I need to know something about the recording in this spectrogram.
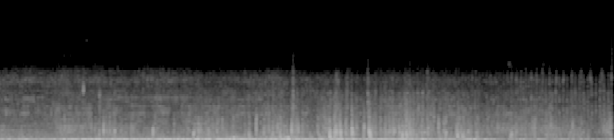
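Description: Wind buffeting the bike-mounted camera's microphone as a mountain bike rolls over loose gravel, a steady rumble with the tyres crunching and the bike rattling over small stones, easing slightly near the end.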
